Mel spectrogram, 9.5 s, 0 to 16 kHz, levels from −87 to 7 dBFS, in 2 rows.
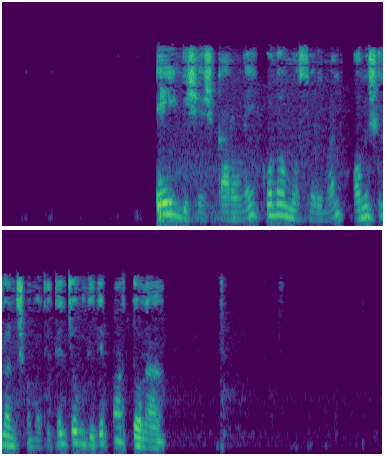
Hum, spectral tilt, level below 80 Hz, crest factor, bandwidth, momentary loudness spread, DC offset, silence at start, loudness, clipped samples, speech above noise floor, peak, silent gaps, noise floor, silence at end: none; -2.5 dB/octave; -62 dBFS; 24 dB; 8 kHz; 15 LU; under 0.1%; 1.95 s; -19 LUFS; under 0.1%; 66 dB; 0 dBFS; none; -87 dBFS; 2.75 s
